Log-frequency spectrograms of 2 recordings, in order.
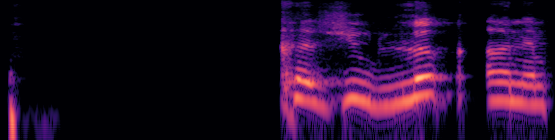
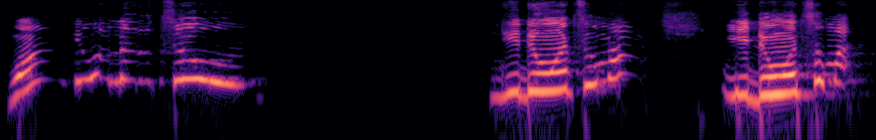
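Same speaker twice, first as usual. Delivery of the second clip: high, incredulous scolding; much higher exasperated reproach; 11 semitones higher than usual. Retold or imitated. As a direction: push back on him in disbelief. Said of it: "I'm like".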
